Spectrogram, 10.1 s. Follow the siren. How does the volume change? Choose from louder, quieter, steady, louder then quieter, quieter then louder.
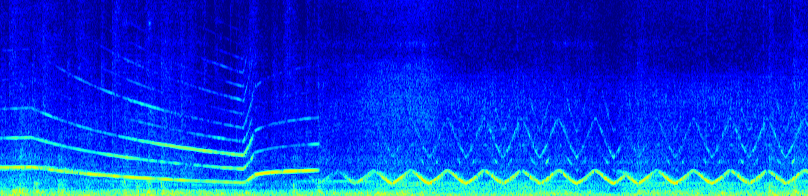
steady.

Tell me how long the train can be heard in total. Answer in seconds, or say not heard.
10 s.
